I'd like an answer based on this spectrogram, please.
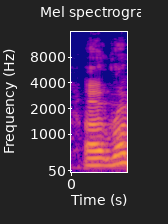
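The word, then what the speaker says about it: Roe: Ro is on the other side of this page. Ro, for those who are wondering, is spelled R-O-E.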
